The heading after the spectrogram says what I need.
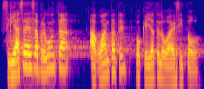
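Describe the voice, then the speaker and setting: Impassioned preacher in echoey hall. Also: male voice, a little high, sing-song, fairly quick, dull audio. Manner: impassioned preaching, swinging between loud and hushed. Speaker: pastor. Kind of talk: sermon. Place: church sanctuary.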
